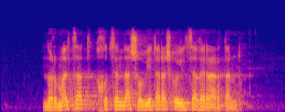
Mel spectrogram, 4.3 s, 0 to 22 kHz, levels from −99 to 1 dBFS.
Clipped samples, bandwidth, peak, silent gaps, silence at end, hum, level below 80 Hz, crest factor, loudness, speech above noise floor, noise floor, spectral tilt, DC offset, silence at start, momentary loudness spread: under 0.1%; 7.8 kHz; -2 dBFS; none; 0.65 s; none; -50 dBFS; 16 dB; -17 LUFS; 52 dB; -68 dBFS; -6.5 dB/octave; under 0.1%; 0.65 s; 9 LU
